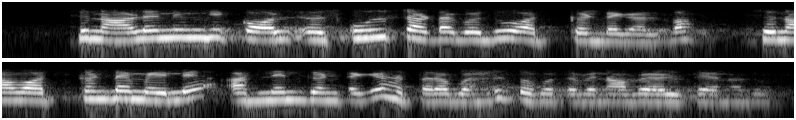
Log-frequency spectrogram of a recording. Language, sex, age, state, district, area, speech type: Kannada, female, 18-30, Karnataka, Bellary, urban, conversation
